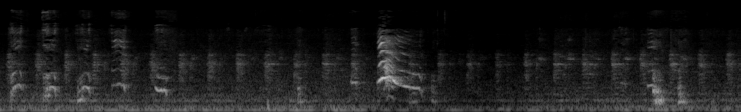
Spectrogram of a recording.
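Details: Three-week-old Golden Retriever puppies in Jaipur, giving a run of short high whimpers and squeaks with one louder rising yelp near the middle and a quieter cry toward the end, over a soft room background.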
